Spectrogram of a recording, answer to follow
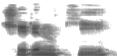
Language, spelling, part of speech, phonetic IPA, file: Russian, черенки, noun, [t͡ɕɪrʲɪnˈkʲi], Ru-черенки.ogg
- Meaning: inflection of черено́к (čerenók): 1. nominative plural 2. inanimate accusative plural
